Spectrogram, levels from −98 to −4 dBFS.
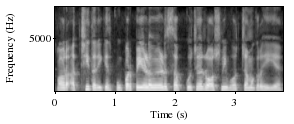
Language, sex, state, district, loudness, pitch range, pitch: Hindi, female, Haryana, Charkhi Dadri, -17 LUFS, 195-215 Hz, 200 Hz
